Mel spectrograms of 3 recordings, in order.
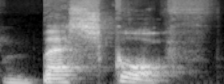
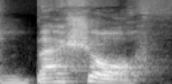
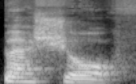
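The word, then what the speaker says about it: Bischoff: The guy's name is an Eric Bisoff. It's Bishoff. It's a silent. It's Bishoff.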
